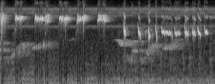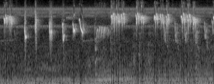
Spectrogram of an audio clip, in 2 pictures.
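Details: Brown-throated sunbird, a training recording for teaching songbirds, in full continuous chatter: high, thin chirps and short trills repeated in rapid bursts, with a few lower sliding whistles mixed in.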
